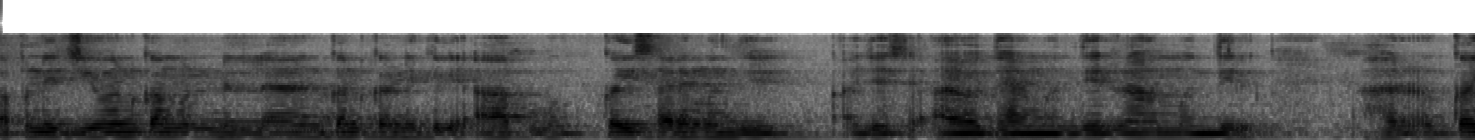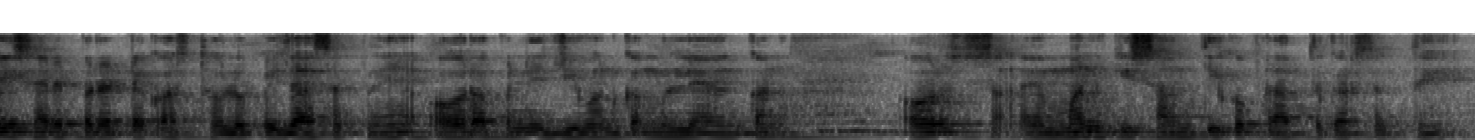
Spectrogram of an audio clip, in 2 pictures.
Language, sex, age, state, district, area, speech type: Hindi, male, 18-30, Uttar Pradesh, Ghazipur, rural, spontaneous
